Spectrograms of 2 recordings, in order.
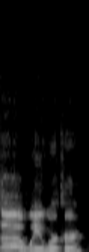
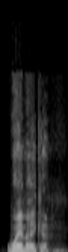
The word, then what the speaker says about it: Waymaker: You started a business, Wayworker. Wait, did I say it right? Wayworker? Waymaker. Waymaker. Mm.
